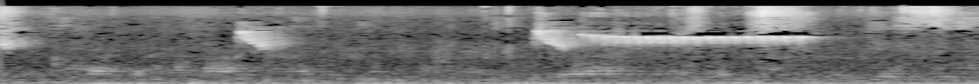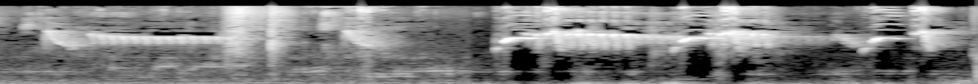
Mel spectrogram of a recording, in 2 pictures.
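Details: Prinia (prenjak kepala merah) in breeding condition, male and female answering each other: several drawn-out buzzy trills, then a rapid run of sharp, ringing high chirps.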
